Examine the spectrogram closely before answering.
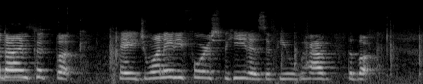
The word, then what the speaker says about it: fajitas: to my mind so why do they spell it like fetas inste I don't know why they felt Jas pronounces like an H in oh shoot there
